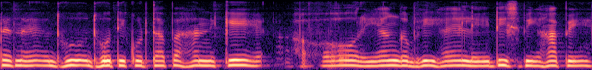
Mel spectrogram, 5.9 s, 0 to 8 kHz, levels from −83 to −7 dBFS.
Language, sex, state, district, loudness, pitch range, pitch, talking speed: Hindi, female, Maharashtra, Chandrapur, -15 LUFS, 195-205 Hz, 200 Hz, 140 wpm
